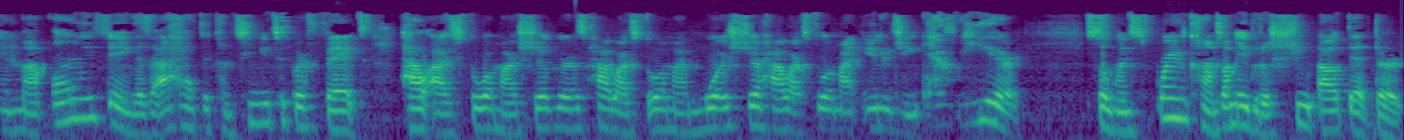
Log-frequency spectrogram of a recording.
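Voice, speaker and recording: Woman's voice, fairly low pitch, ordinary pitch variation, moderate pace with hardly any pauses, noticeable background noise. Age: 30s. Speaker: entrepreneur and gardener. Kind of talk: casual chat.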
